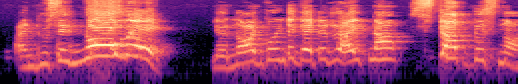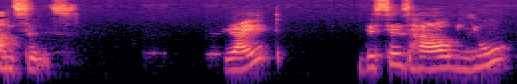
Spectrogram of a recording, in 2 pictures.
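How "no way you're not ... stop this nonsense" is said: explosive high shout, then stern; angry parent. Acted. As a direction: act a parent yelling at a child. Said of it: "And you get angry".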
